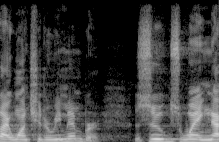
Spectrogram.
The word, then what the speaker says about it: Zugzwang: Now, if you speak German, you'll know that I'm speaking, pronouncing it absolutely wrong, but since it is now in the dictionary and it's now an English word, Zugzwang, it's appropriate for us to say that.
